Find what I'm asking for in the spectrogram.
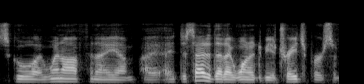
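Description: An ordinary speaking voice with a Canadian accent moves at a fairly quick pace. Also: man. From Ontario, Canada. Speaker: engineering firm executive. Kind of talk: interview.

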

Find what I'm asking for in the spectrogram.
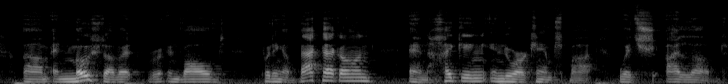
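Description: At a moderate pace, a man with an ordinary speaking voice and medium pitch talks with lively intonation. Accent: American. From Northern Virginia, US. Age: 50s. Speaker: outdoors professional. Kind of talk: casual interview.

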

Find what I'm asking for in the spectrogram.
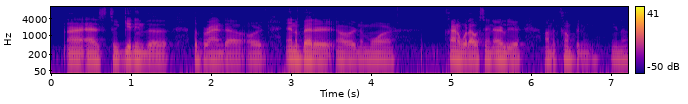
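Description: A man speaks at a moderate pace in a medium pitch. His intonation is monotone and flat. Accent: American. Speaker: podcaster. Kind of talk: casual chat.

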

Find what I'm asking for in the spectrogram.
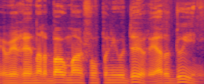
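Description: Very fast, a man talks in a dark, mellow tone with ordinary pitch variation, in a very clean recording with a silent background. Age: 30s. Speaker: former domestic violence perpetrator. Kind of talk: testimony.

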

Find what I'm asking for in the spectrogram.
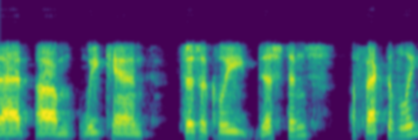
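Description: A man with a normal speaking voice, fairly high in pitch, with lively intonation at a moderate pace. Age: 60s. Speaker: economic development consultant. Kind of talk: interview.

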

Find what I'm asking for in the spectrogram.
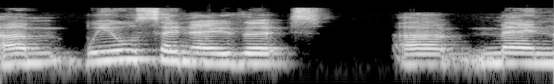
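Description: This woman talks with an English accent and fairly even intonation. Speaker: safeguarding doctor and GP. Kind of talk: casual chat.

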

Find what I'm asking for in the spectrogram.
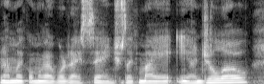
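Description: On a very clean recording with a silent background, a woman speaks in a fairly low voice. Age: 20s. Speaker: podcast host. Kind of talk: casual monologue. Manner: animated.

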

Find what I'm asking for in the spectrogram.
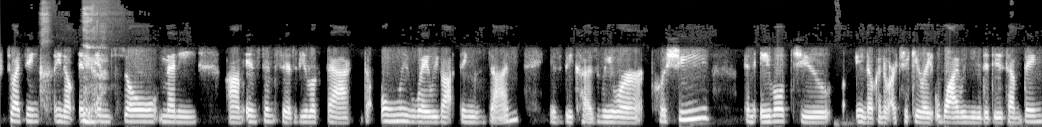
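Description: The speaker has an American accent and keeps a moderate pace. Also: woman, very deep, low pitch for a woman, ordinary pitch variation. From Southern California. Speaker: former punk band member. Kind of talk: interview testimony.

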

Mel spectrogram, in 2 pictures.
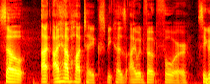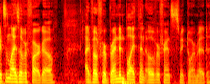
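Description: A man at medium pitch, a plain, everyday voice, at a moderate pace. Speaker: podcast co-host. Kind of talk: casual chat. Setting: video call.

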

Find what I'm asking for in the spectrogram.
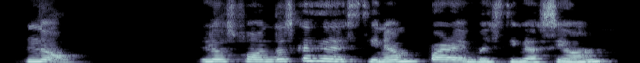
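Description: With a plain, everyday voice, a woman talks at a fairly slow pace with fairly even intonation. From Colombia. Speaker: geologist. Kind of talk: interview.

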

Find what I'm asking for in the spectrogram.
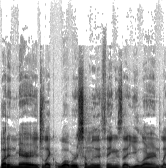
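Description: This man has a normal speaking voice with a fairly low pitch. He talks at a fairly quick pace. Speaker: podcast host. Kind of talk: casual interview chat.

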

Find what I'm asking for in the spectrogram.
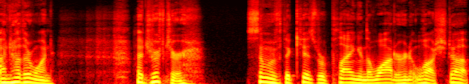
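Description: A man's put-on character voice, wheezy and medium in pitch, at a fairly quick pace with very even loudness on a very clean recording with a silent background

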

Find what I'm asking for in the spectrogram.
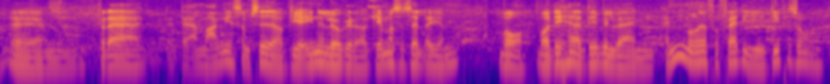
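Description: Over noticeable background noise, a man with fairly low pitch talks at a moderate pace with fairly even intonation. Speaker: podcast host. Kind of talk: interview. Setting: gaming event venue.

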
